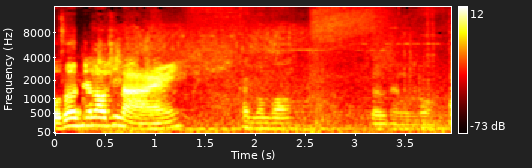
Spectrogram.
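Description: Laser weapons fire and blasts crackle in a battle.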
